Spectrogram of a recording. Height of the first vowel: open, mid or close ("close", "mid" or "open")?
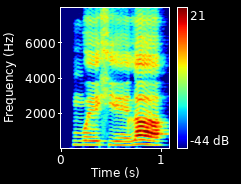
mid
